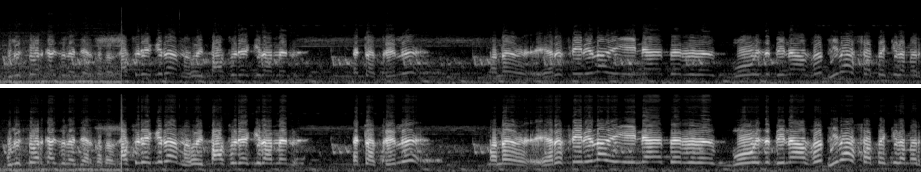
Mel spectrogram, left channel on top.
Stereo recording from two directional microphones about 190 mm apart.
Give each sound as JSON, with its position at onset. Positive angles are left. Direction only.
{"t": 0.0, "sound": "speech", "side_deg": -35}
{"t": 1.3, "sound": "a man's voice", "side_deg": -40}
